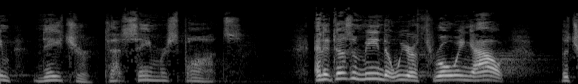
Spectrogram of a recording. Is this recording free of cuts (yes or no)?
no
